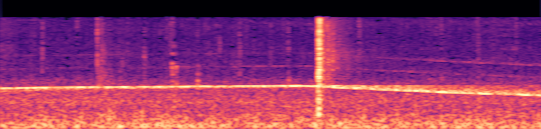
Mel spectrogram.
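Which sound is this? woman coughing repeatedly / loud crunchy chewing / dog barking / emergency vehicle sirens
emergency vehicle sirens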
